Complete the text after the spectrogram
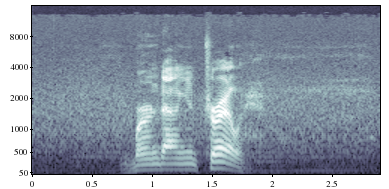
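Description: A middle-aged man speaks briefly and casually, close by.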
